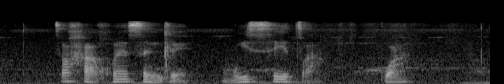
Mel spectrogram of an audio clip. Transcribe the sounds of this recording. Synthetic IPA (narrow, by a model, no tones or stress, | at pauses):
t͡saχak͡xʰwɛsɪn̩t͡ɬɛ | bʊiset͡sʼa̰ | kwa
